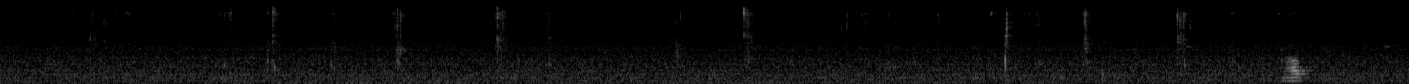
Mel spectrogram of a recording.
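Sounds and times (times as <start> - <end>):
person chewing: 0.7 - 1.4, 2.0 - 4.2, 4.9 - 5.7, 6.6 - 12.5
wet smacking clicks: 2.6 - 4.2.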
